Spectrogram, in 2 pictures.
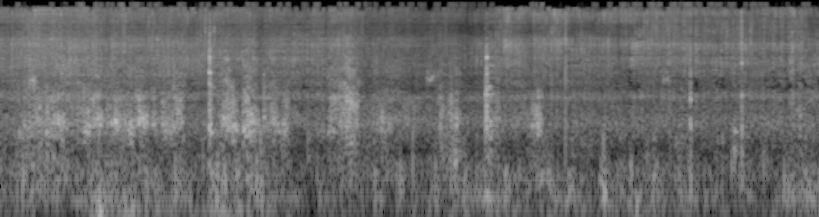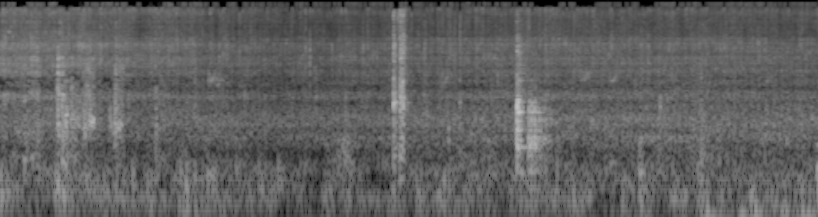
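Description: Onions soft from frying sizzle in a pan after tomato puree and spices are added for a cashew-onion curry, with a spoon stirring and scraping in irregular strokes under a gentle, steady fry.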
